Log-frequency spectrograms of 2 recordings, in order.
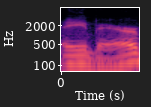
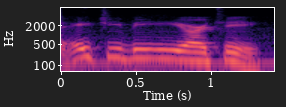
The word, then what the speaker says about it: Hebert: they're stage names and i didn't want to go by a bear because a bear is hard enough to pronounce as it is it doesn't even spell right it doesn't even spell yeah h-e-b-e-r-t doesn't look like a bear looks like hebert and then some people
